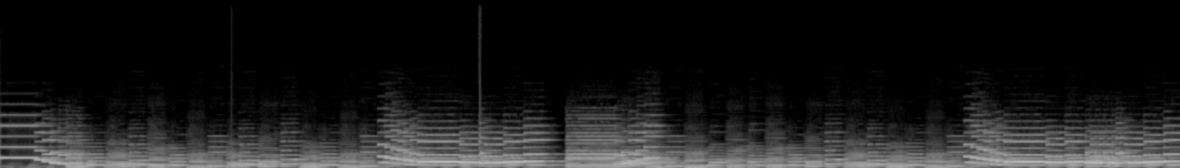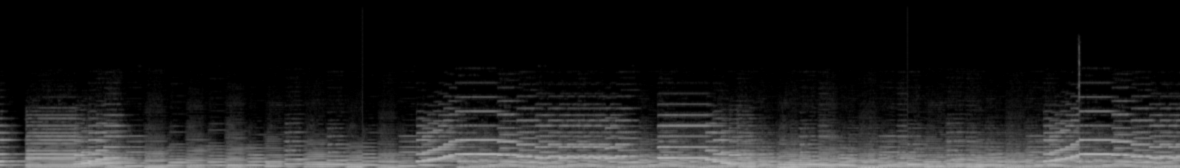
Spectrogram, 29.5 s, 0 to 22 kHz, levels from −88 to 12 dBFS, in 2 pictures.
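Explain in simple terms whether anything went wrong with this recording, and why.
Five brief glitches, at 2.90, 6.00, 19.28, 26.10 and 28.24 seconds, come from damaged data in a compressed stream. Some stored bytes were corrupted, so the decoder misread those frames and briefly lost its place in the audio before recovering.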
